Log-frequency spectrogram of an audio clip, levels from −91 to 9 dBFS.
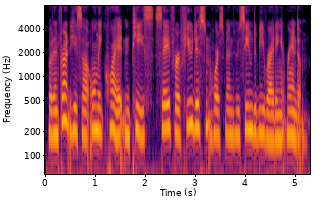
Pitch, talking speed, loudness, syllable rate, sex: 195 Hz, 250 wpm, -17 LUFS, 5.8 syllables/s, female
